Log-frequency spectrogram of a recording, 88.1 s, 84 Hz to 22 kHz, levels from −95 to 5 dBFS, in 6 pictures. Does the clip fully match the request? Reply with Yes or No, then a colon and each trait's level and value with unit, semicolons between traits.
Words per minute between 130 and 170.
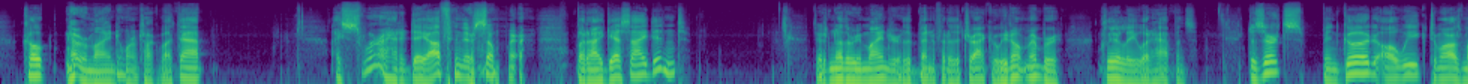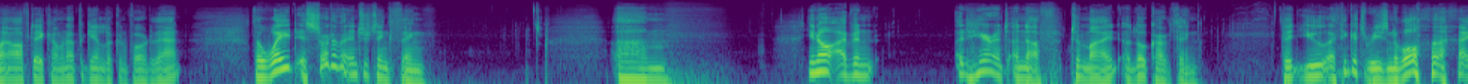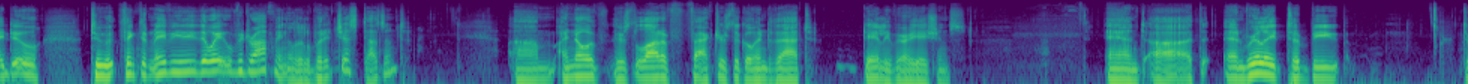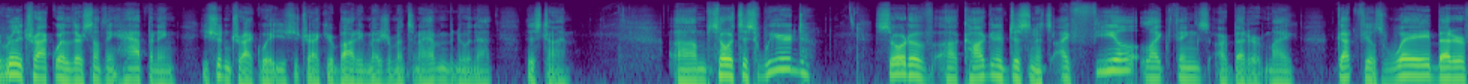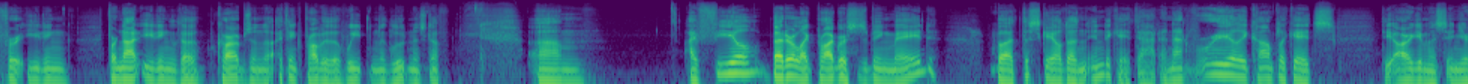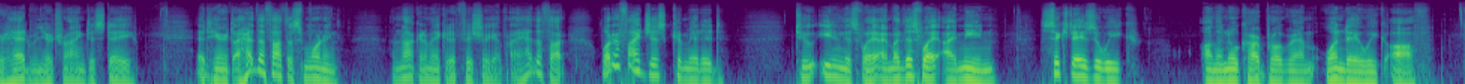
No: average, 180 wpm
